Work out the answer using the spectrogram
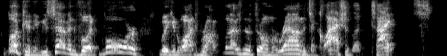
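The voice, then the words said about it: Imitates another person's voice. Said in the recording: “my Vince impression”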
